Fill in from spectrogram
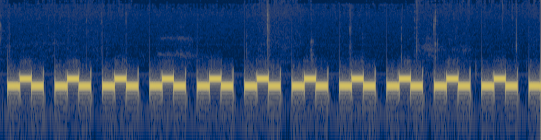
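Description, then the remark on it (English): A steady loop of three short electronic tones in an A-B-A sequence, low-high-low, repeating about a dozen times in a fast, galloping rhythm with tiny gaps between groups, clean and loud with no talking. “Yep, just three three little notes ABA.”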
